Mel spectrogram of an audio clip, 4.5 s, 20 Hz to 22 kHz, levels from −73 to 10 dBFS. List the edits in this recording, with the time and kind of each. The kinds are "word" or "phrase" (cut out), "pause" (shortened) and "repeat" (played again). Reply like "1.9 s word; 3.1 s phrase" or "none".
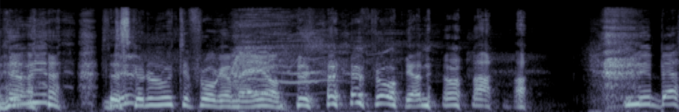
none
